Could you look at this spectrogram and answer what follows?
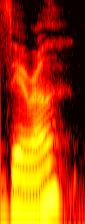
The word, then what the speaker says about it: Xiro: So I just finished my first album called Zero. It's spelled X-I-R-O, and that was going really well.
